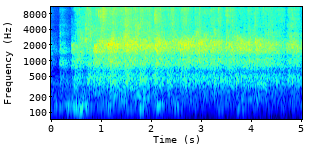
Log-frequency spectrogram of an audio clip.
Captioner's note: audience clapping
